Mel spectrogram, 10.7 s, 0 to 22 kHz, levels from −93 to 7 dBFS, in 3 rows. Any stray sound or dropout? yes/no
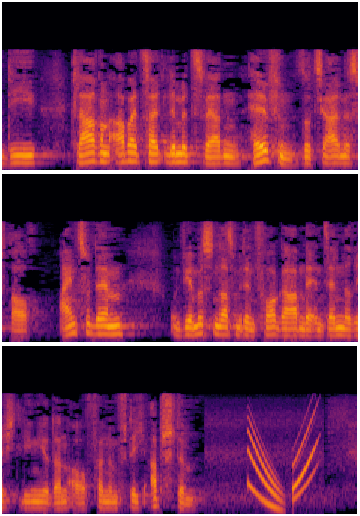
yes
